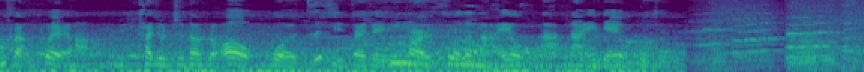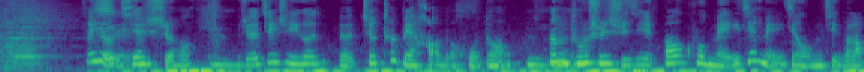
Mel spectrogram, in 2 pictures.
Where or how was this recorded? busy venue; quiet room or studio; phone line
busy venue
